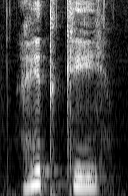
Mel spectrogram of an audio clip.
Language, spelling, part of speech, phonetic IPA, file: Ukrainian, гидкий, adjective, [ɦedˈkɪi̯], Uk-гидкий.ogg
- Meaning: disgusting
